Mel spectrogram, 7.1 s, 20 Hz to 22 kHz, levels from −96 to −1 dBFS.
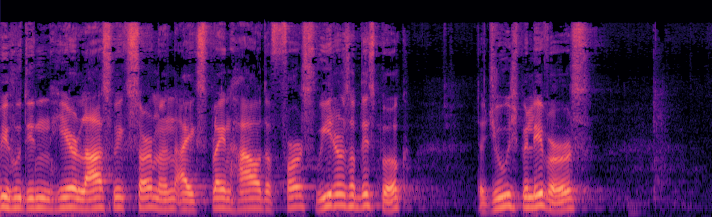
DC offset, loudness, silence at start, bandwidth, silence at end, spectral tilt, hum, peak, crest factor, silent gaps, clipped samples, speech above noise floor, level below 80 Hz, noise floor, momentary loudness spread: under 0.1%; -25 LUFS; 0 s; 15.5 kHz; 1.2 s; -4.5 dB/octave; none; -8 dBFS; 20 dB; none; under 0.1%; 39 dB; -70 dBFS; -64 dBFS; 6 LU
